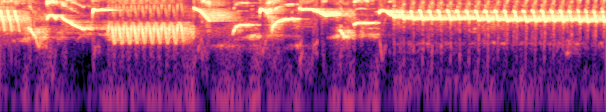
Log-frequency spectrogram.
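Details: Canary singing in the morning: quick rising whistled notes, a buzzy harsh phrase, more bright slurred whistles, then a sustained, very rapid, high trill to the end.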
